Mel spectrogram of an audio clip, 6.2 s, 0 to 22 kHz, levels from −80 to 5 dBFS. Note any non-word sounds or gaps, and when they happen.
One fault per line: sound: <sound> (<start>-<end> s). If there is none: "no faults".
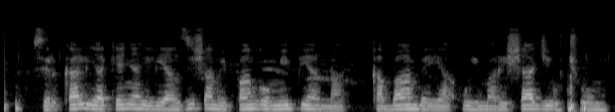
no faults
